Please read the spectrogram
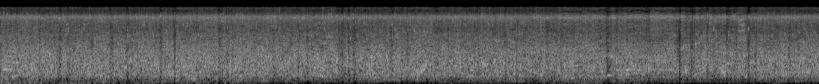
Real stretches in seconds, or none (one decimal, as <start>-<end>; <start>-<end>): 0.0-5.6; 6.9-8.2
